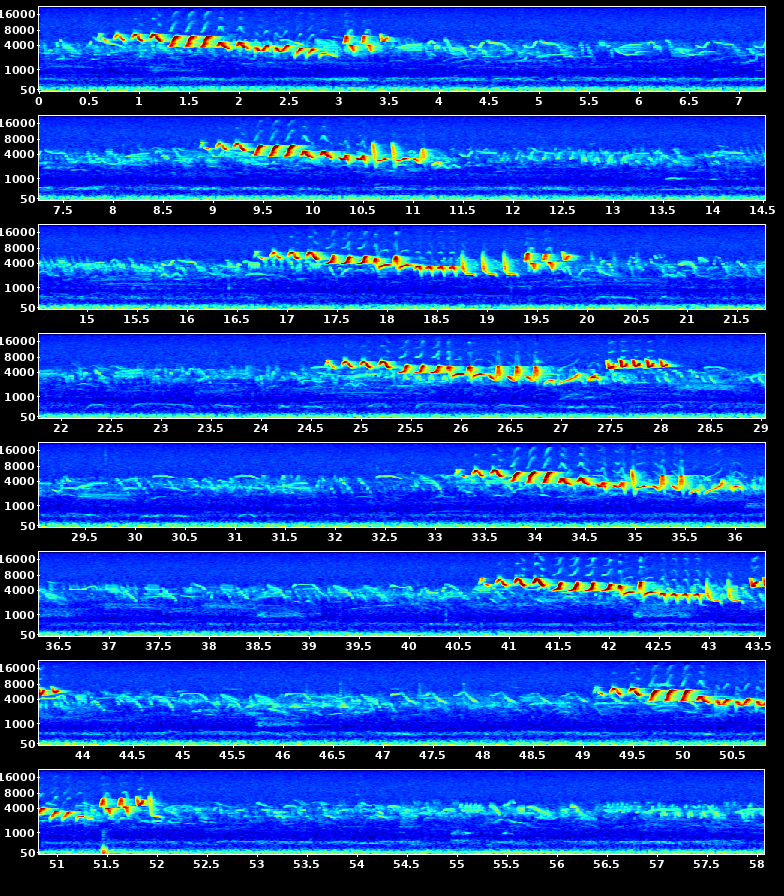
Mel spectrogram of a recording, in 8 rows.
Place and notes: Green Ln, Malton, UK - willow warbler song soundscape ...
willow warbler song soundscape ... Luhd PM-01 binaural mics in binaural dummy head on tripod to Olympus LS 14 ... bird calls ... song ... from ... red-legged partridge ... pheasant ... chaffinch ... wood pigeon ... skylark ... whitethroat ... linnet ... blue tit ... crow ... blackbird ... song thrush ... some background noise ...
England, United Kingdom, 9 May 2020, 05:10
